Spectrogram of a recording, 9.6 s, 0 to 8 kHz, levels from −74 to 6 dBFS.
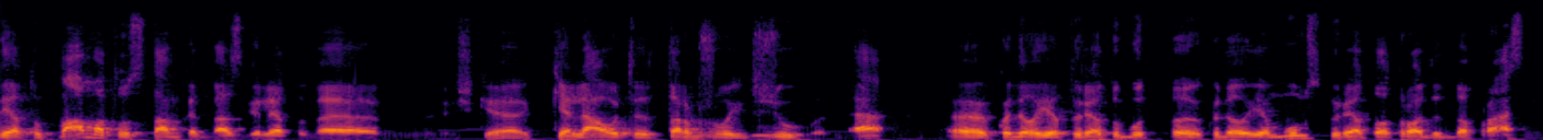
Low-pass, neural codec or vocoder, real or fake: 7.2 kHz; none; real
